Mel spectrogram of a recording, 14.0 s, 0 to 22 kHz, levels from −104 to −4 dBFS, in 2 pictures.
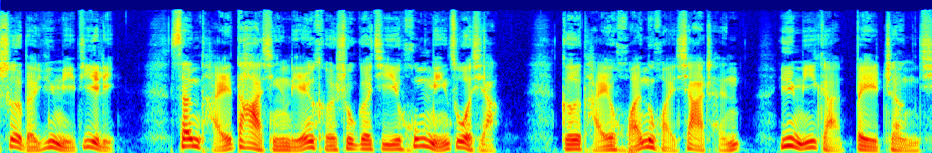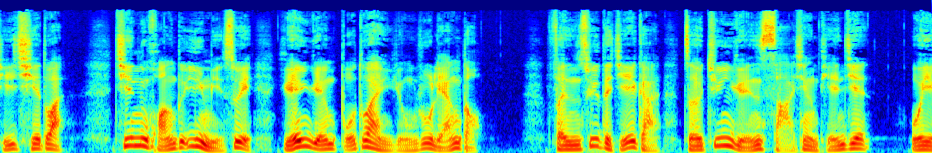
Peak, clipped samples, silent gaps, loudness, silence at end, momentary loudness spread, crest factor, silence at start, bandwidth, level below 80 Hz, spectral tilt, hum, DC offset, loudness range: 0 dBFS; under 0.1%; none; -19 LUFS; 0 s; 7 LU; 18 dB; 0 s; 17 kHz; -44 dBFS; -5.5 dB/octave; none; under 0.1%; 2 LU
